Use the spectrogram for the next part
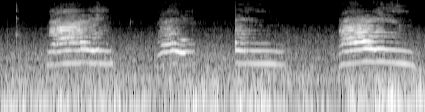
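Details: Cat meowing: four separate harmonic meows, each about half a second, the first and last longer and arched, the middle two shorter with slight rising bends, over a low steady background hum.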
